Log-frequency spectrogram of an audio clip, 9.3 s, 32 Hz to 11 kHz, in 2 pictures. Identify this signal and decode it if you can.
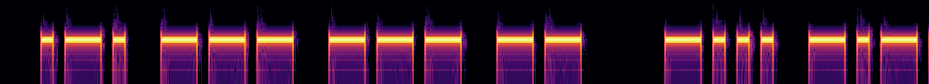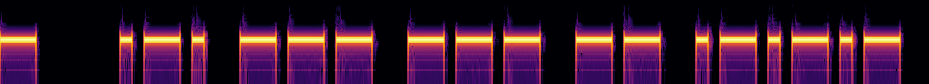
Morse code, heard as a keyed tone, about 20 wpm, 700 Hz. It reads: ROOM BY ROOM.
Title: Sentences from Top 1000 Words - Review Part 5 - 20wpm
